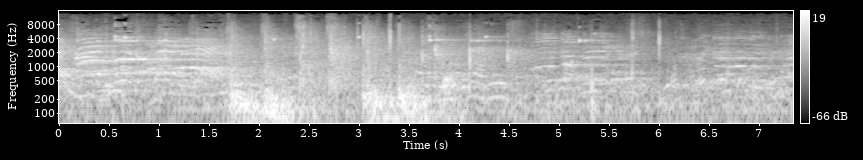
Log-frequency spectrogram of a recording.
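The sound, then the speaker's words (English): A basketball thuds and bounces after a missed free throw rolls off the rim during a game, with many sharp knocks over constant crowd noise and voices. “And the first free throw rolls off the rim.”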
